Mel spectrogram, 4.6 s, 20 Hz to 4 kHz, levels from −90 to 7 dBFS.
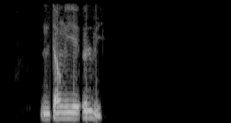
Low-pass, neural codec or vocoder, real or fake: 3.6 kHz; none; real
